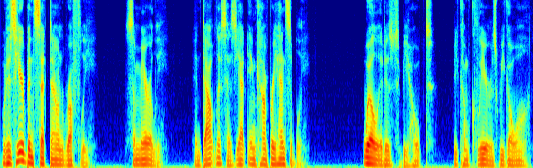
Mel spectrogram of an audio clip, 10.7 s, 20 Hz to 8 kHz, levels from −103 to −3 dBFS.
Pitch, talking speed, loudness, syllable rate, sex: 90 Hz, 140 wpm, -22 LUFS, 4.8 syllables/s, male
